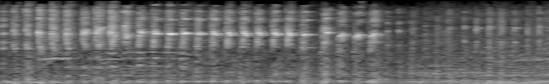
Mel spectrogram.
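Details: Fighter lovebird, long ngekek trill for provoking other birds: a loud fast chatter of rhythmic high pulses with a ringing whistled tone, easing slightly softer toward the end.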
